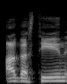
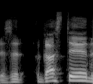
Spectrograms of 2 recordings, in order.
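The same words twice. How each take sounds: First: Put-on Augustine said AW-gus-teen, stress on the first syllable; Augustine rhyming at the end with "seen". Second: Augustine said uh-GUS-tin, stress on the middle syllable. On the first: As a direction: offer Augustine with a long "teen" ending. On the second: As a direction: ask with Augustine ending in a short "tin". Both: Shown as a demonstration. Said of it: "How do you pronounce it?".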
